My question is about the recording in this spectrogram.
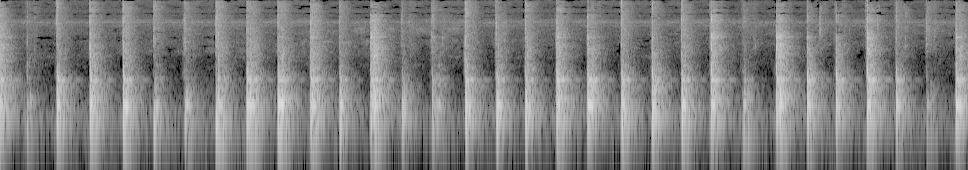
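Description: Pestle pounding chilies, shallots, garlic and lime leaves in a mortar into a spice paste. Rapid, even strokes, about five a second, each a sharp knock with a brief ring.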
